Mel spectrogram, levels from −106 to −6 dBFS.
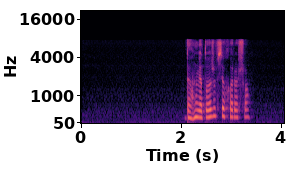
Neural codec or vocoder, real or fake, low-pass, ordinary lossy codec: codec, 16 kHz, 8 kbps, FunCodec, trained on LibriTTS, 25 frames a second; fake; none; none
